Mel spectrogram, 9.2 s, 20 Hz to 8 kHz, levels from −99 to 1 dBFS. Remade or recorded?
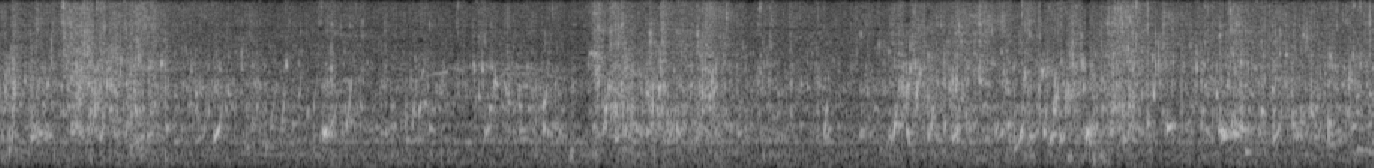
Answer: recorded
